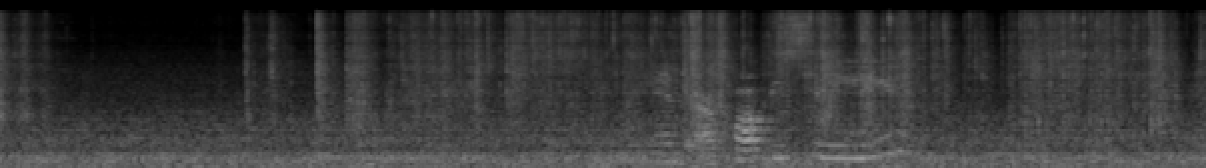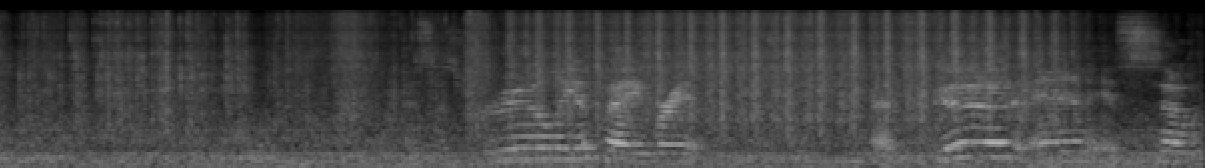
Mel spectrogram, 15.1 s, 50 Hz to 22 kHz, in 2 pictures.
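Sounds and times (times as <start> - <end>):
seeds rattling into a bowl: 1.5 - 14.4
person's voice: 4.1 - 5.8, 10.1 - 12.0, 13.0 - 15.0.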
